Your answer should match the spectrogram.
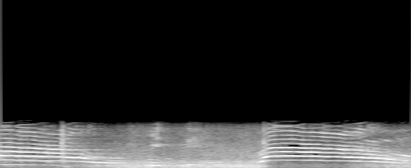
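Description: A young child's two long, high-pitched excited squeals, each falling in pitch; the second begins about two and a half seconds in.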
